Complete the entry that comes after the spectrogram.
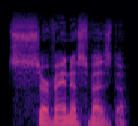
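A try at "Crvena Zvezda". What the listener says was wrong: no, you don't pronounce the Z in the second name, so it's Cervena Vezda. Cervena Vezda.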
